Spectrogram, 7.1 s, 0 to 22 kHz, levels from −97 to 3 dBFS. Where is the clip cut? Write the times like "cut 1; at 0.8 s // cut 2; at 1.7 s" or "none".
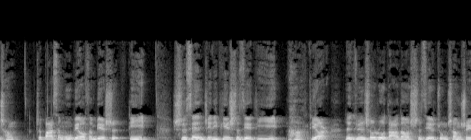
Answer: none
